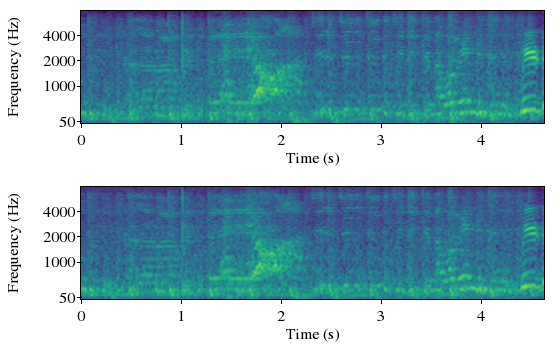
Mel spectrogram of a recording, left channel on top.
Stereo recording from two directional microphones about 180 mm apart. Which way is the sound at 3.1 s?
20° right (ahead or behind).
